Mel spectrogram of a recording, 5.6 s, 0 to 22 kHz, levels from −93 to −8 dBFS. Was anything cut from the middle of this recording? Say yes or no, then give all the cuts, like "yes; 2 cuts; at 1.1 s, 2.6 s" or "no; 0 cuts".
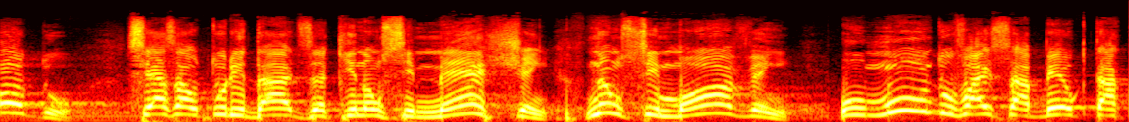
yes; 1 cut; at 4.0 s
